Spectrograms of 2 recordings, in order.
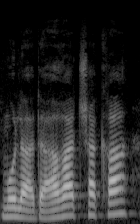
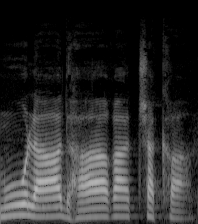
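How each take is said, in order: First: The vowels in Muladhara are said short. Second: The vowels in Muladhara are said long. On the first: The speaker calls it wrong. "Also nicht Muladhara Chakra" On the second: The speaker calls it right. "3 lange Vokale"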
